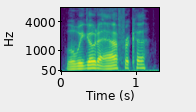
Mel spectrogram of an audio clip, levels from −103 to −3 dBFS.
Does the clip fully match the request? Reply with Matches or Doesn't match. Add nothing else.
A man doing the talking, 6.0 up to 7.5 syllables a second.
Matches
